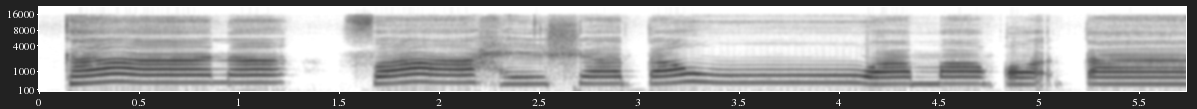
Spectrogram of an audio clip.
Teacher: qof sukun kita baca pantul karena merupakan huruf Qalqalah ka fahisyat waqta kemudian Tan di ujung karena waqaf atau berhenti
